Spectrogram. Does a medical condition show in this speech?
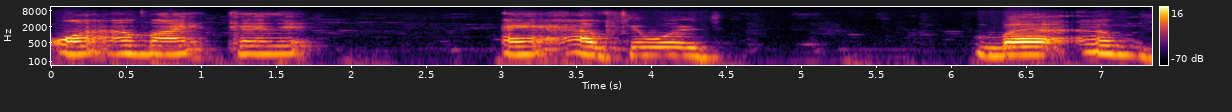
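Yes: cerebral palsy; speech noticeably affected.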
